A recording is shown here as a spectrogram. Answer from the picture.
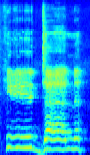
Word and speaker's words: hidden: We don't sing, let's say the phrase was, let's see, if I was going to sing hidden, I don't sing hidden. It's not an e vowel because that ends up accenting it.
